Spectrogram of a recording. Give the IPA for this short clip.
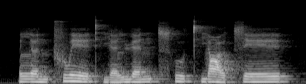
l ə˨˩ n ʈ͡ʂ w e˥˩ ɪ̯ t̪ʰ j ɛ˩ l ɥ ɛ˧˥ n t͡sʰ u˥˧ t̪ʰ j ɑ˥˩ ʊ̯ t͡s e˥ ɪ̯

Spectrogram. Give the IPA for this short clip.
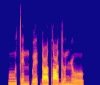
u t ɛ n ɓ ɛ ɗ ʏ tˤ u d o n ɳ o

